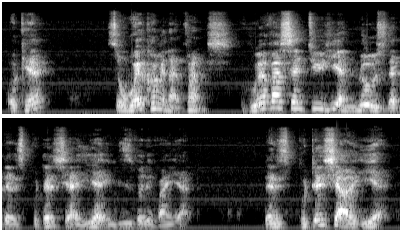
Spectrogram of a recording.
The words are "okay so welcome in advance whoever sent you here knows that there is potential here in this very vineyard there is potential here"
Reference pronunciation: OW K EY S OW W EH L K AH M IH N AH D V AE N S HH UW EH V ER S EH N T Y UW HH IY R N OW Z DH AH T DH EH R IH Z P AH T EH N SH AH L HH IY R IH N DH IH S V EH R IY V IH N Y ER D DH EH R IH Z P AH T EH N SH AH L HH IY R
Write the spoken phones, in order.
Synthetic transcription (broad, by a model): OW K EY S OW W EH K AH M IH N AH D V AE N S HH UW EH V ER S EH N T Y UW HH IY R N OW Z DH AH T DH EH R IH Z P AH T EH N SH AH L HH IY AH IH N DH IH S V EH R IY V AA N Y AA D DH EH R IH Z P AH T EH N SH AH L HH IY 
